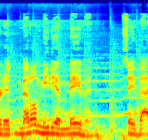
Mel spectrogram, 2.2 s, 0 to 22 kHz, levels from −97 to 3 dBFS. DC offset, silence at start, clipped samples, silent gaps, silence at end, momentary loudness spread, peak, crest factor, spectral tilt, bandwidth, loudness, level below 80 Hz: under 0.1%; 0 s; under 0.1%; none; 0 s; 13 LU; 0 dBFS; 12 dB; -5.5 dB/octave; over 20 kHz; -13 LUFS; -32 dBFS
